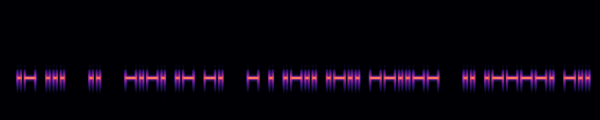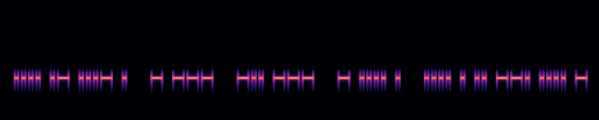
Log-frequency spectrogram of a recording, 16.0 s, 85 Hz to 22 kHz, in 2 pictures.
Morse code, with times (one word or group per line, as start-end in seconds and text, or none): 0.2-0.9 AS
1.2-1.3 I
1.7-3.0 CAN
3.3-5.8 TELL,
6.2-7.9 I'D
8.2-9.7 HAVE
10.0-10.8 TO
11.2-12.2 DO
12.5-13.3 THE
13.7-15.8 HEIGHT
